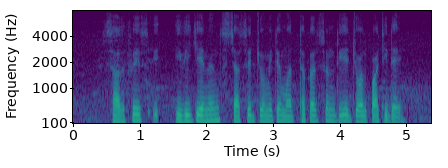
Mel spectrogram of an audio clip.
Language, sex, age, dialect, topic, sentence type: Bengali, male, 18-24, Western, agriculture, statement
